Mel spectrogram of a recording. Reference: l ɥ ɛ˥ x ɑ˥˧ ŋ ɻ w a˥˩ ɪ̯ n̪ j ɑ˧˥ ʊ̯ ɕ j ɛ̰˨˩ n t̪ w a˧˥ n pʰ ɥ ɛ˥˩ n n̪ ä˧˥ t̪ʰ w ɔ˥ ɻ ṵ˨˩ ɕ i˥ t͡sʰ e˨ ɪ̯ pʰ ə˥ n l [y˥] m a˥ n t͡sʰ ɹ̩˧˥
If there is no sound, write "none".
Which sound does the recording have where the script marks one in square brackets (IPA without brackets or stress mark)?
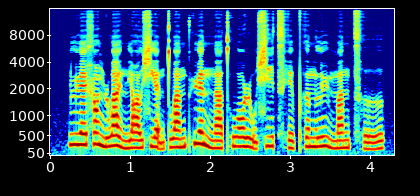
y˥˩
